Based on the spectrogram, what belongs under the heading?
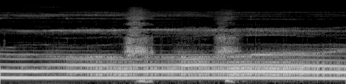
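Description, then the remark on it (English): A person imitates a Bigfoot howl, holding a long, steady, low moaning tone. Two short breathy bursts break in partway through. “Yeah, it's all just wood knocking and howling.”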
